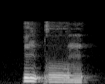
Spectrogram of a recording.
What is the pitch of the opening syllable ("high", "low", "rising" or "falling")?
high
